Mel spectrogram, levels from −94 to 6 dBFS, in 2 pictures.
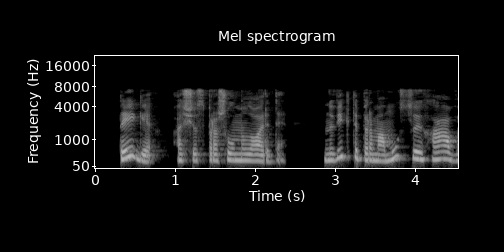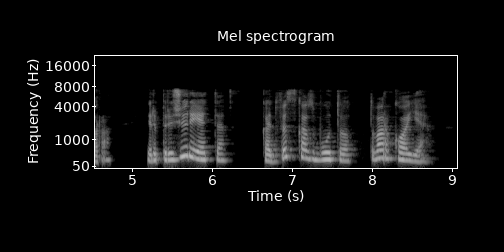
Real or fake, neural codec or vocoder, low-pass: real; none; 7.2 kHz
